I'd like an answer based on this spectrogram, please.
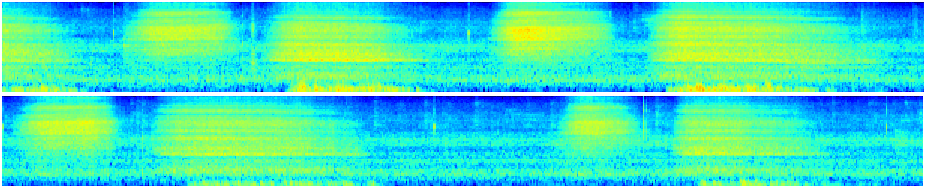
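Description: A woman breathing slowly and deeply in a yoga forward bend, with repeated audible breaths in and out about every second or two. Several of the breaths come with low puffs, the loudest around two and a half and six seconds in.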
